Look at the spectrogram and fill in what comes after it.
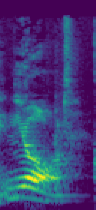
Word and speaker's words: Njord: Can you spell that? That's not, obviously not correct. – N-J-O-R-D. – Njord. – Njord. Of the Vanir. – Sounds like you're saying Nerd.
